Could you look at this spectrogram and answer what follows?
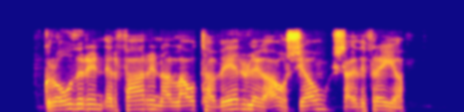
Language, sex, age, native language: Icelandic, male, 20-29, Icelandic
